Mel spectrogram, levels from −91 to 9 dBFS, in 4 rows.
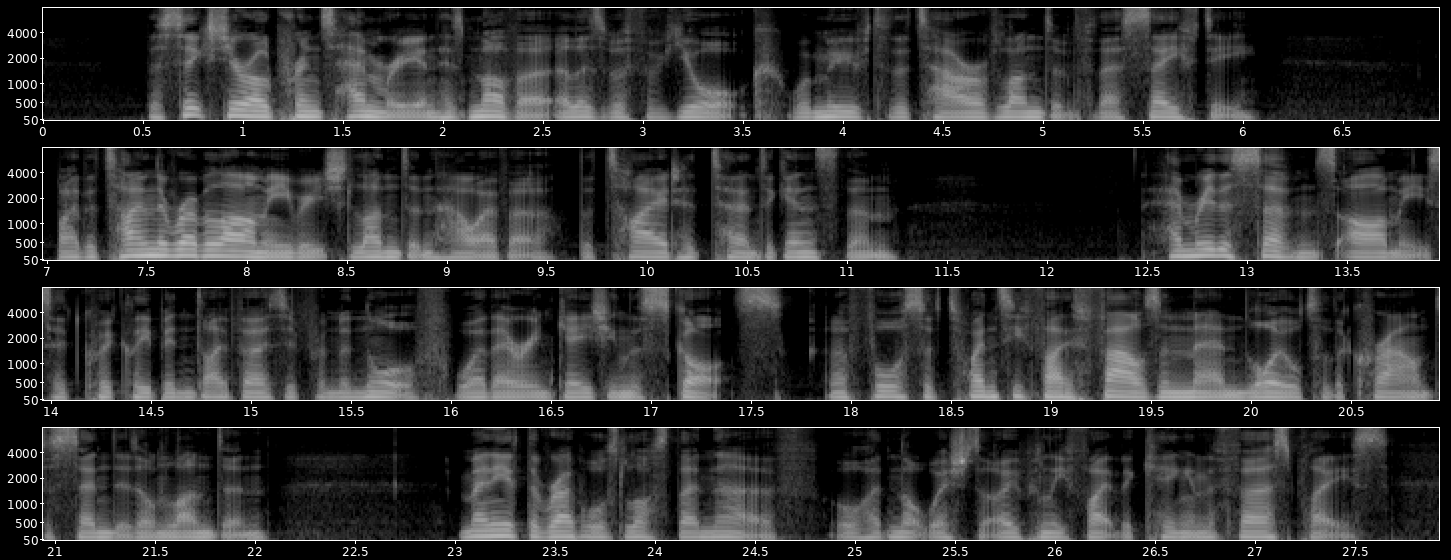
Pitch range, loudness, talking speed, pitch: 115-135 Hz, -31 LUFS, 185 wpm, 125 Hz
